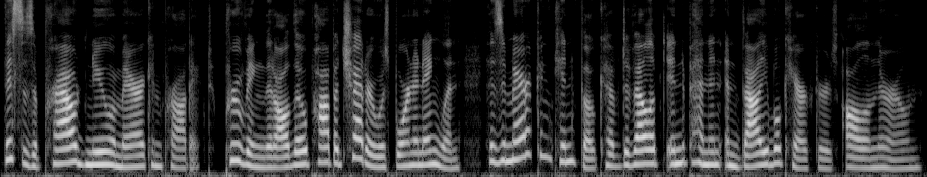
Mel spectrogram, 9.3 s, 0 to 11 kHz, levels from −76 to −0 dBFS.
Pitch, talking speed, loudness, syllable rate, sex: 235 Hz, 190 wpm, -20 LUFS, 5.9 syllables/s, female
